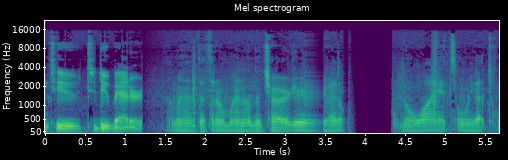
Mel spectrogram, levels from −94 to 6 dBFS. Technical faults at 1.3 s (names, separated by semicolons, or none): none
